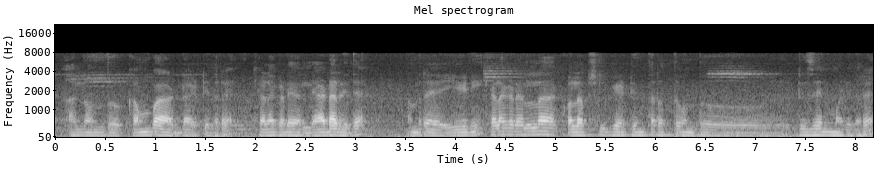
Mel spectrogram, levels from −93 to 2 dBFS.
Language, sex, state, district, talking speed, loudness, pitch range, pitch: Kannada, male, Karnataka, Raichur, 115 wpm, -20 LUFS, 95-110 Hz, 105 Hz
